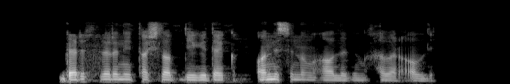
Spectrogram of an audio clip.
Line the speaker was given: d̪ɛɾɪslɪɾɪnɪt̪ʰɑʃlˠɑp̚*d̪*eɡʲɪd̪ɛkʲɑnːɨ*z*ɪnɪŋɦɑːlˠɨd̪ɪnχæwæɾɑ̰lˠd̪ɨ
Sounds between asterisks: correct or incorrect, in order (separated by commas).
correct, incorrect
